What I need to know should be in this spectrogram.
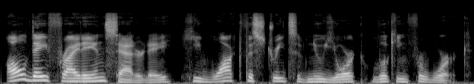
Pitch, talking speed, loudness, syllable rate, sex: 130 Hz, 190 wpm, -18 LUFS, 4.4 syllables/s, male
